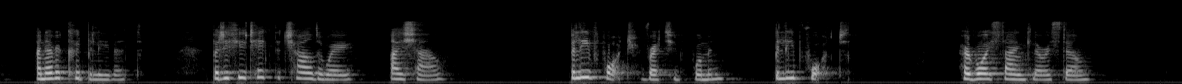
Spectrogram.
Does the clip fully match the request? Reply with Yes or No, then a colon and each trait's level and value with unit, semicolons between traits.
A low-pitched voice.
No: very high, 250 Hz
